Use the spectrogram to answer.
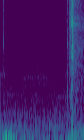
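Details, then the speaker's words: Chiropractic activator instrument click during treatment of a man's bilateral plantar fasciitis, used at the lower leg to send a quick impulse to the brain: a single sharp mechanical click from the spring-loaded instrument. "Another thing we're going to use the activator just to send a quick impulse to the brain. And with a quick impulse, your brain it it it reads it differently than just tapping."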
